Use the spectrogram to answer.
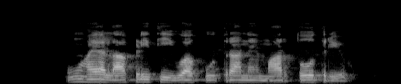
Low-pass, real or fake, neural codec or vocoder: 7.2 kHz; real; none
